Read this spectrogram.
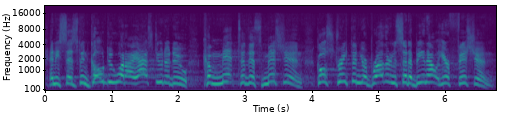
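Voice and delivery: sermon at full force; full-force preaching. Acted. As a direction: preach it like a challenge. Preaches Jesus questioning Peter.

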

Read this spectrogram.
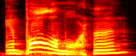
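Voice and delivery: put-on high, terrible Maryland accent; Shithead Steve's Maryland accent. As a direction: proclaim it in a hammed-up Maryland twang. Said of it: "he's got, like, a terrible Maryland accent".

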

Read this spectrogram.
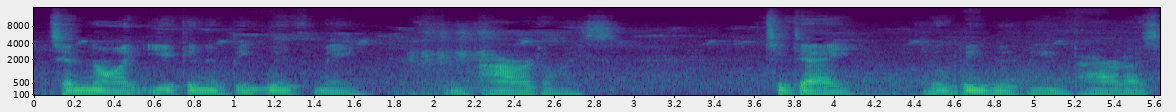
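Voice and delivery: tender promise to the repentant criminal. Acted. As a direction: reassure a dying man softly. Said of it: "incredible moment of tenderness".

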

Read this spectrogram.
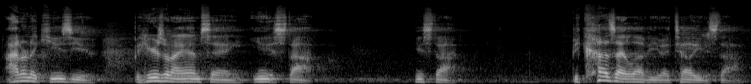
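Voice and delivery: low, soft, gentle plea; loving correction. Acted. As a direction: correct someone tenderly, voice dropped. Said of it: "that type of motivation and love".

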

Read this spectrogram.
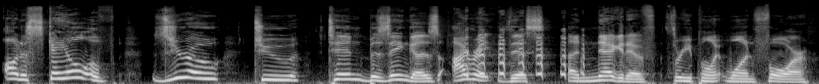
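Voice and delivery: slow, deliberate mock-official review readout; drawn-out, mock-serious listener review; imagined reviewer. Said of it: "It says, like".

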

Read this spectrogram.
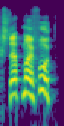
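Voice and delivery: high hammed-up Russian accent; Russian accent, high and comic; mock Russian demand. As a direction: squeak out the Russian man's demand. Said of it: "He's like".

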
